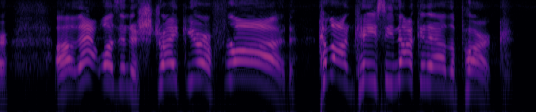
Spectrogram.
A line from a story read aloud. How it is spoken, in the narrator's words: They yelled at the umpire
